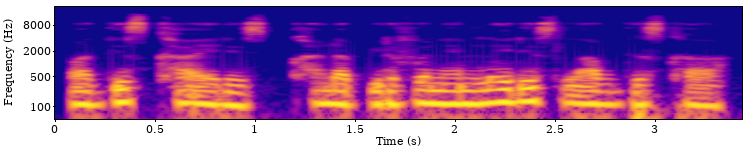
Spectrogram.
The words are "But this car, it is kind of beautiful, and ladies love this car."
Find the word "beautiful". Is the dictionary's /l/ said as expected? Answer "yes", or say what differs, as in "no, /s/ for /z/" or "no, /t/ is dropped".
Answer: no, /n/ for /l/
